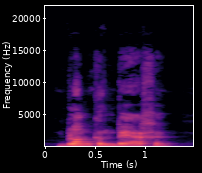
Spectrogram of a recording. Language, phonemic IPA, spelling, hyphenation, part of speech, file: Dutch, /ˈblɑŋ.kə(n)ˌbɛr.ɣə/, Blankenberge, Blan‧ken‧ber‧ge, proper noun, Nl-Blankenberge.ogg
- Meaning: a municipality and town on the coast of Belgium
